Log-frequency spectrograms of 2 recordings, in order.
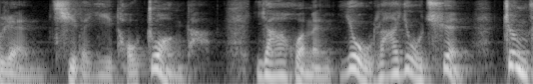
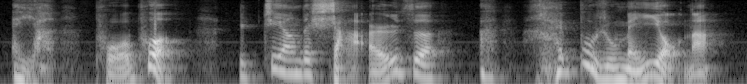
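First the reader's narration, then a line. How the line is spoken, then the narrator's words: Slight smile. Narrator (Chinese): 小翠微微笑着说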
